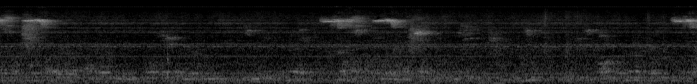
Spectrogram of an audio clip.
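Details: Great tit (Parus major), 29 October 2012: very high, thin squeaky calls come in three bursts spaced about three seconds apart, each a quick cluster of sharp notes, over a constant low hum and faint background rumble.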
